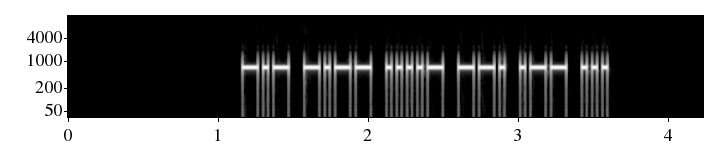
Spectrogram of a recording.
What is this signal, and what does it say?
Morse code, heard as a keyed tone, about 34 wpm, 700 Hz. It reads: KY4GWS
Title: USA Call Signs Repeated 3x 35wpm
